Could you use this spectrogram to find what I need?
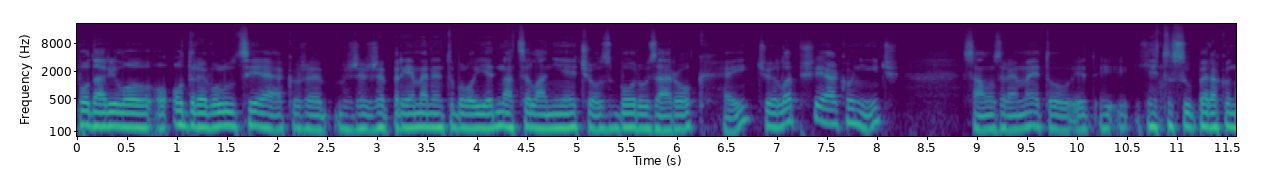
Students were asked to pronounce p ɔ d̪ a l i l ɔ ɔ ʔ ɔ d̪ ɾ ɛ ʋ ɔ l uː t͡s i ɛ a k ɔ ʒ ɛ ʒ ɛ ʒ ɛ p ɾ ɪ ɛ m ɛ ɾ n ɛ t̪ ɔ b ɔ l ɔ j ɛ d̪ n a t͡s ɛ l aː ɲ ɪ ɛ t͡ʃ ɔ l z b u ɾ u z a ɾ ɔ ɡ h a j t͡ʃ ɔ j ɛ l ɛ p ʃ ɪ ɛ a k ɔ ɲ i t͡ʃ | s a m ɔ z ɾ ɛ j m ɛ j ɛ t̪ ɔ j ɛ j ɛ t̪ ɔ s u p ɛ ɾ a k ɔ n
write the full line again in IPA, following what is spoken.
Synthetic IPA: p ɔ d̪ a ɾ i l ɔ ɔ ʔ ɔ d̪ ɾ ɛ ʋ ɔ l uː t͡s i ɛ a k ɔ ʒ ɛ ʒ ɛ ʒ ɛ p ɾ ɪ ɛ m ɛ ɾ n ɛ t̪ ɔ b ɔ l ɔ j ɛ d̪ n a t͡s ɛ l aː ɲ ɪ ɛ t͡ʃ ɔ z b ɔ ɾ u z a ɾ ɔ k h ɛ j t͡ʃ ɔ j ɛ l ɛ p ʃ ɪ ɛ a k ɔ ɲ i t͡ʃ | s a m ɔ z ɾ ɛ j m ɛ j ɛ t̪ ɔ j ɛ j ɛ t̪ ɔ s u p ɛ ɾ a k ɔ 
